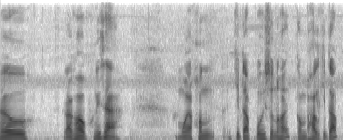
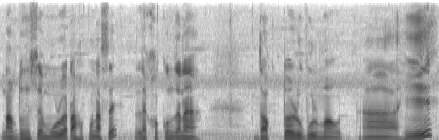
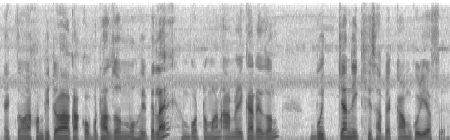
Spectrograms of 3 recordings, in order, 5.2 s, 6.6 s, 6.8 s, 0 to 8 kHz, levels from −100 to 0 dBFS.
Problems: constant background noise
